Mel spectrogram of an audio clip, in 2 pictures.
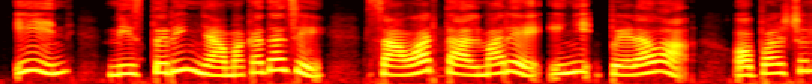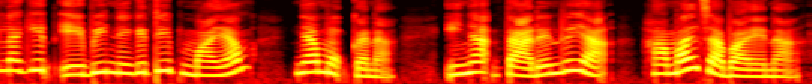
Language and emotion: Santali, happy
